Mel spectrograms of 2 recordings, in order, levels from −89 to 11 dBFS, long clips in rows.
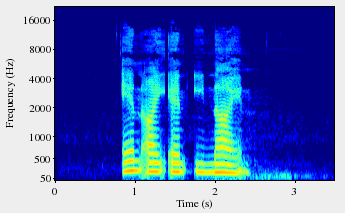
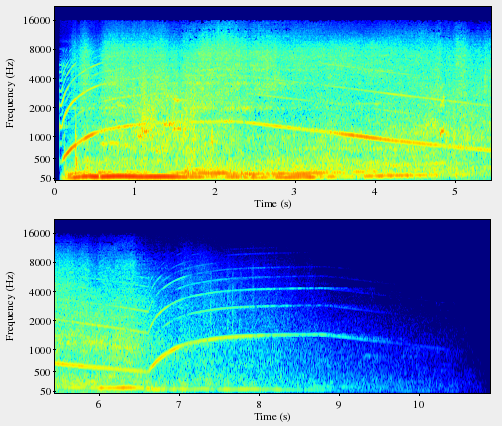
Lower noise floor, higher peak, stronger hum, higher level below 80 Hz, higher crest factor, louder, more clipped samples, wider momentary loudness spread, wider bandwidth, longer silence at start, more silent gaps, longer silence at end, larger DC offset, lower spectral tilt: first, -75 dBFS vs -70 dBFS; second, -8 dBFS vs 0 dBFS; neither; second, -62 dBFS vs -26 dBFS; about the same, 18 dB vs 14 dB; second, -22 LUFS vs -14 LUFS; neither; second, 9 LU vs 19 LU; about the same, 13.5 kHz vs 14.5 kHz; first, 0.85 s vs 0.05 s; neither; second, 1.05 s vs 2.6 s; neither; first, -7 dB/octave vs -5 dB/octave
